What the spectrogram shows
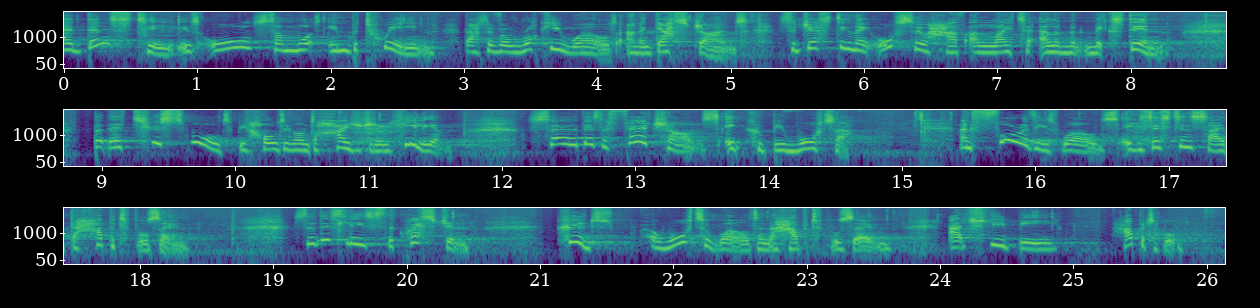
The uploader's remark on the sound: Today our podcast is from the Perimeter Institute. In a live public lecture from November 6, 2019.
